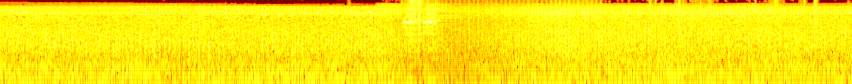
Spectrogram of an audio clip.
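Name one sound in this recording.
A helicopter's rotors thump steadily overhead.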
